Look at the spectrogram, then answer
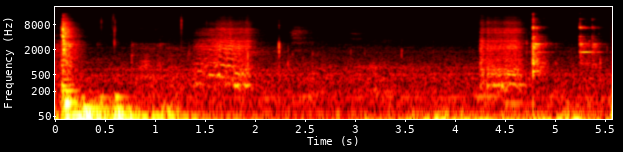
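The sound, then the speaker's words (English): Glasses clink together in a toast, a few bright chiming taps mixed with brushing, scraping handling noises, with no one talking. “Cheers.”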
